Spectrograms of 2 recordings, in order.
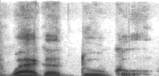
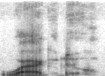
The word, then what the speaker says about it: Wagadu: know interestingly enough uh I believe the full pronoun pronunciation is wagadu but some people just call it Wago you know which is fine with me but um yeah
